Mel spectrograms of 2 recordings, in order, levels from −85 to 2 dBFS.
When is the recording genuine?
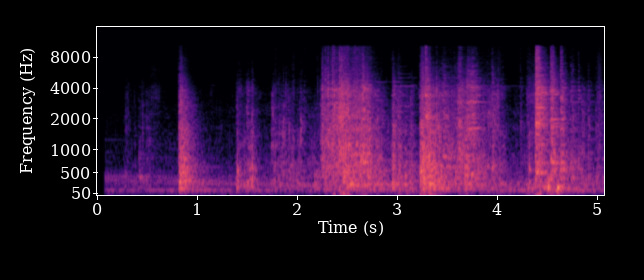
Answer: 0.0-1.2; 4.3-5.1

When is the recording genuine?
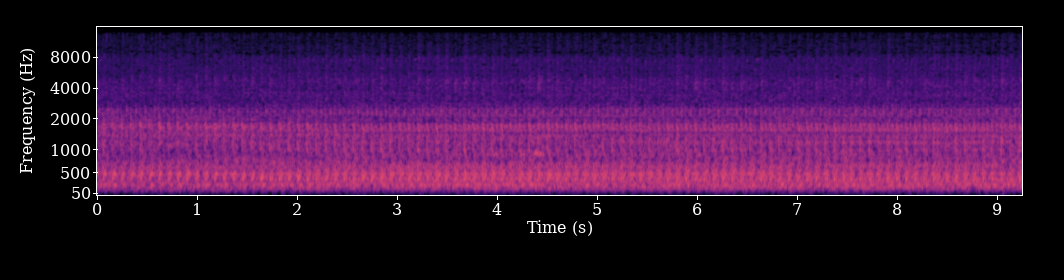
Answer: 0.0-6.6; 7.5-8.4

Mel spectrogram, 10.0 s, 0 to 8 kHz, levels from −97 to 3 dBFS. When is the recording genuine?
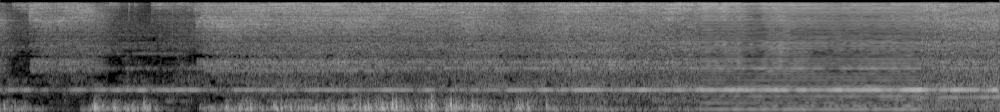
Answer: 0.0-7.0; 9.2-10.0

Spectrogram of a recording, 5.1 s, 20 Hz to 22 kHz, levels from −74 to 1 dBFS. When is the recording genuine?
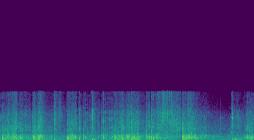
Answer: none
